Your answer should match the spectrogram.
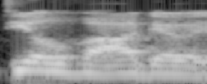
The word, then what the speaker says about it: Dealvago: So you can find Dilvago. It's spelled DEALVAGO.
